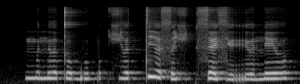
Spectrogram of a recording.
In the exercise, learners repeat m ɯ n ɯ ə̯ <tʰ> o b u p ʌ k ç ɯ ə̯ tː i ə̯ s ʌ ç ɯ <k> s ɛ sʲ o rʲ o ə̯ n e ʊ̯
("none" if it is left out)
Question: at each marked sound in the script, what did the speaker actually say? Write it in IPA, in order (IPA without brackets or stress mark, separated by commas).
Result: t̪, k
